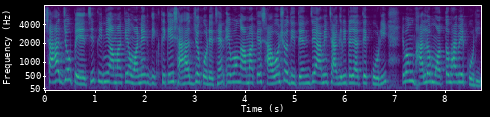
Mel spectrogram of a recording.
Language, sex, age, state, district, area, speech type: Bengali, female, 60+, West Bengal, Nadia, rural, spontaneous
